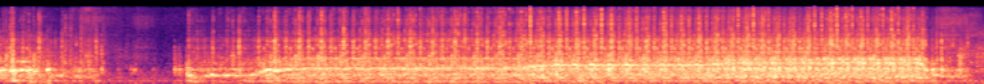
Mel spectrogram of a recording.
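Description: A sewing machine stitches wool fabric for regalia, running in a steady continuous whir for most of the stretch after a brief start-up pause, close and fairly loud with no talk over it.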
